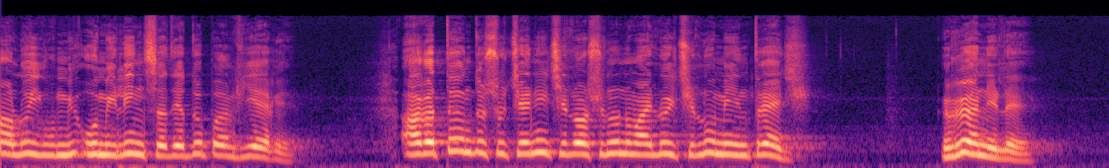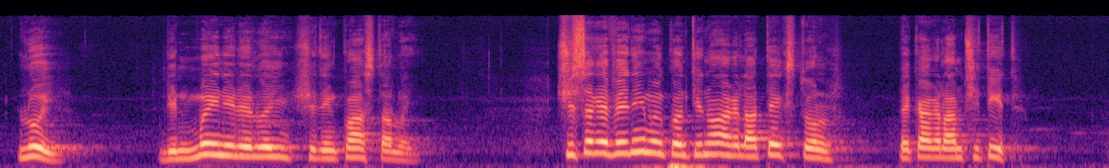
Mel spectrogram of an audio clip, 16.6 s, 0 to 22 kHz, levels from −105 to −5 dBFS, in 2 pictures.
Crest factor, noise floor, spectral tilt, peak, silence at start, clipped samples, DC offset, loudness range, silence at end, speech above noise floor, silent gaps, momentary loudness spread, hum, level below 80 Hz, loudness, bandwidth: 18 dB; -63 dBFS; -4 dB/octave; -4 dBFS; 0 s; under 0.1%; under 0.1%; 3 LU; 0.7 s; 43 dB; none; 12 LU; none; -52 dBFS; -22 LUFS; 15.5 kHz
